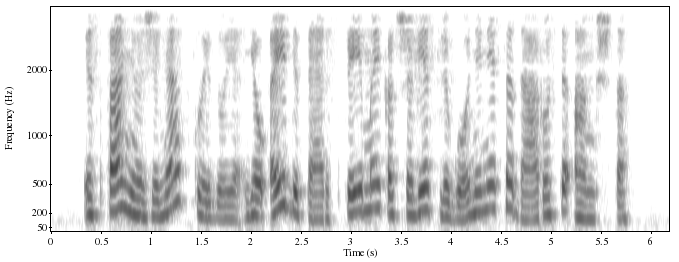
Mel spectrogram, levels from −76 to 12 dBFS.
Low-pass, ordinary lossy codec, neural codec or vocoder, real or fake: 3.6 kHz; MP3, 24 kbps; vocoder, 44.1 kHz, 128 mel bands every 256 samples, BigVGAN v2; fake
